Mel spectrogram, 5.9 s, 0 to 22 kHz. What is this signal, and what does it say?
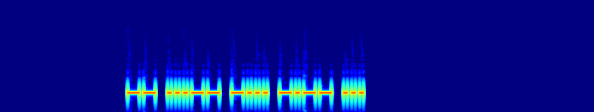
Morse code, heard as a keyed tone, about 30 wpm, 700 Hz. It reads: M3BYS
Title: DXCC-100 Call Signs - 5 Characters - Repeated 2x - 30wpm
